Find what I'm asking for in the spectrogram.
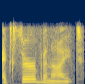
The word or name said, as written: exurbanite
